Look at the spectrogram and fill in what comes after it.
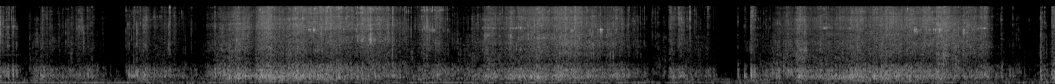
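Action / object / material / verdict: shake / small plastic and metal sewing buttons in a loose pile / plastic, metal / none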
